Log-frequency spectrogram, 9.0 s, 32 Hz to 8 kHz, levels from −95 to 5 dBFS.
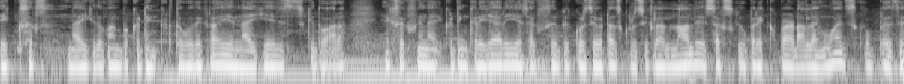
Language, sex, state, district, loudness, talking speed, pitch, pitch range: Hindi, male, Chhattisgarh, Kabirdham, -14 LUFS, 330 wpm, 105 Hz, 105-110 Hz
